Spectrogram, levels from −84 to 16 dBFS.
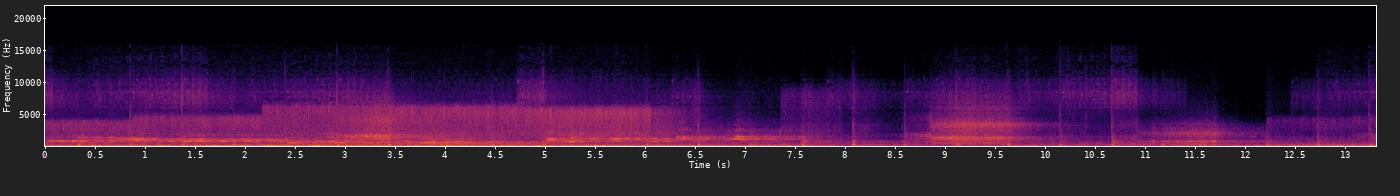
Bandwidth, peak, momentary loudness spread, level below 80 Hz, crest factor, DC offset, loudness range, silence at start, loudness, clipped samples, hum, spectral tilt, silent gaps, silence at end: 11.5 kHz; -6 dBFS; 14 LU; -26 dBFS; 16 dB; under 0.1%; 9 LU; 0 s; -23 LUFS; under 0.1%; none; -5 dB/octave; none; 0 s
